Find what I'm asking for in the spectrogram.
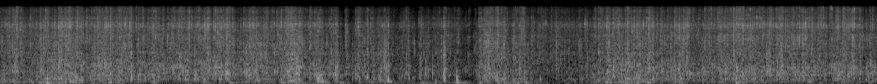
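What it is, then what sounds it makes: Plastic air cushion packaging film. Hands lift and squeeze one clear plastic air-pillow section of a strip of air cushion packaging film, crumpling the thin film. A dense, bright, steady crinkling fills the clip, easing slightly around the middle before building back to full intensity.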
